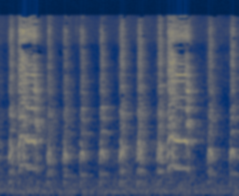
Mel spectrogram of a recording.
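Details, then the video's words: Rooster giving a rapid series of harsh, buzzy clucks, about four per second, with a few longer, louder notes mixed into the run. "Rooster sound"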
